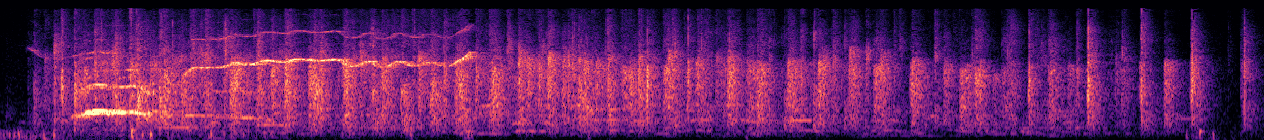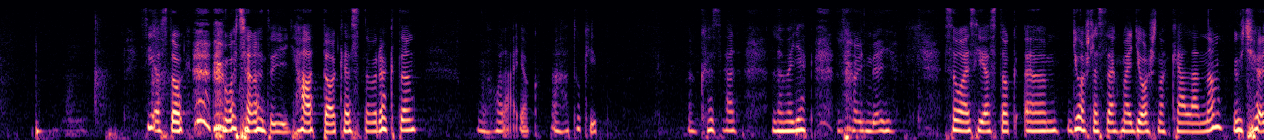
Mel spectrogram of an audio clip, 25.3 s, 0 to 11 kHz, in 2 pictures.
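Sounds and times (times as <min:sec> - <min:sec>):
audience applauding to welcome a speaker: 0:00.3 - 0:12.6
audience whoops and cheers: 0:00.4 - 0:04.9
speech: 0:14.2 - 0:18.8, 0:19.5 - 0:25.2.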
